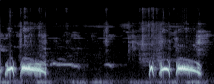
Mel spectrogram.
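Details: Spotted dove calling vigorously, used to attract wild spotted doves: two phrases of short paired coos ending in a long sliding-down coo, separated by a soft faint whistle.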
